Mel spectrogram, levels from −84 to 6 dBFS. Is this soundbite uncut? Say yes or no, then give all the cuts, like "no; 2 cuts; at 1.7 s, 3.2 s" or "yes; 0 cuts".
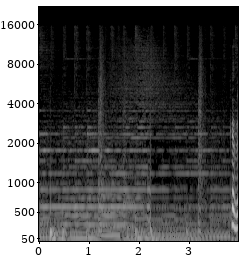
yes; 0 cuts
